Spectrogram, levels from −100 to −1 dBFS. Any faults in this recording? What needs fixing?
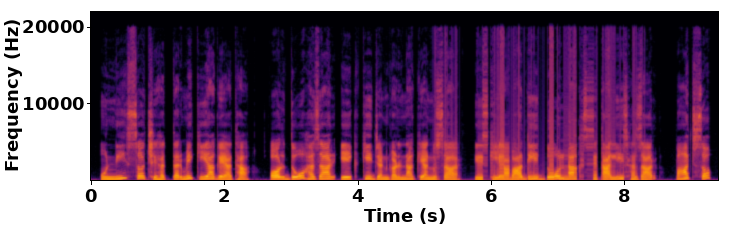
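From 5.07 to 8.29 s, new audio likely arrived too seldom, so playback repeated a buffer of about 11 ms and skipped roughly half the real sound. The result is robotic sound from repeated short buffers, a rigid metallic buzz at 93.8 Hz that only loosely tracks the speech. A larger jitter buffer and higher audio-thread priority would keep data arriving on time.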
